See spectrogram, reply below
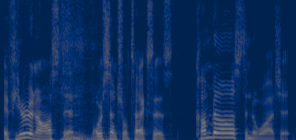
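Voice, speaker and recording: A man's voice: on the high side, wildly swooping pitch, normal speed, no echo. A man co-hosting a comedy podcast, riffing goofily and laughing often. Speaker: podcast co-host. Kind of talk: casual comedy chat.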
